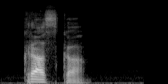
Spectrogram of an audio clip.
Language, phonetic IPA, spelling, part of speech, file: Polish, [ˈkraska], kraska, noun, Pl-kraska.ogg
